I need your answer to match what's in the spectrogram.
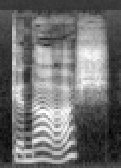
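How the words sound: It is said with an American pronunciation. "which the US pronounced ganache"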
